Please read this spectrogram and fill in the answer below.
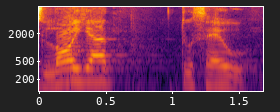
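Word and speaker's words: λόγια του Θεού: Now, the oracles of God is a translation of the Greek phrase logia του Θεού. And I pronounce that correctly because I'm Greek.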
